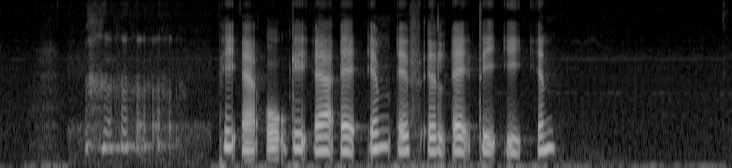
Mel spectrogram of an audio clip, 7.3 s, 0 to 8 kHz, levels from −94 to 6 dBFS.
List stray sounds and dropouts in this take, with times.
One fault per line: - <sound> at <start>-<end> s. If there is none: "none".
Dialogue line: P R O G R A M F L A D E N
- laugh at 0.8-1.9 s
